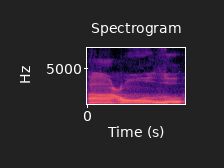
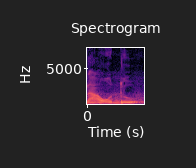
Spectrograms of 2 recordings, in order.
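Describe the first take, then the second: First: The middle consonant is a buzzing 'dz' sound. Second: The middle consonant is a plain 'd' sound. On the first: The speaker calls it right. "A'udzu, bukan a'udu" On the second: The speaker calls it wrong. "bukan a'udu"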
